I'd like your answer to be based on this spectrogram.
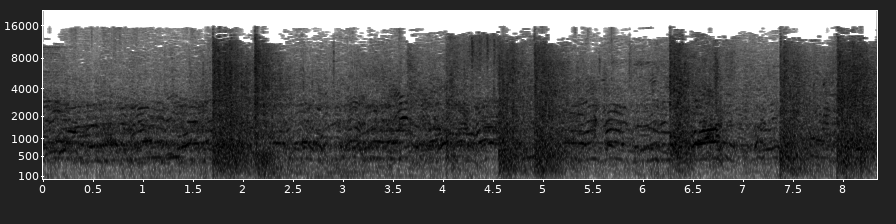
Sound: gunshots and chaos

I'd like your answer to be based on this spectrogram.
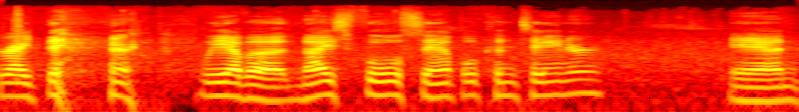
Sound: laughter

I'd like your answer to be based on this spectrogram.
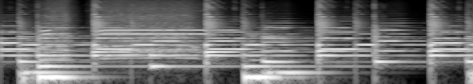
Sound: whistle tooting

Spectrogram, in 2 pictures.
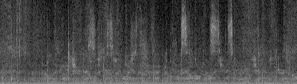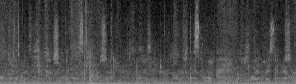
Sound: musicians whispering

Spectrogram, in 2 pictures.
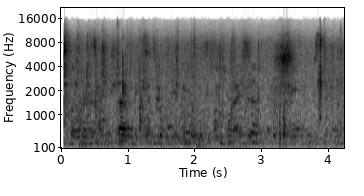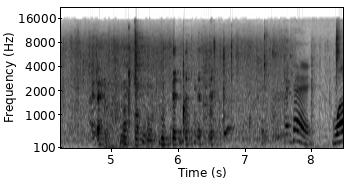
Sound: background chatter

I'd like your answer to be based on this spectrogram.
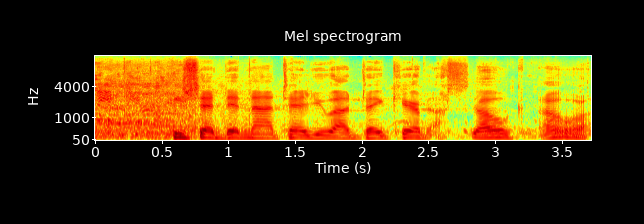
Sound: laughs

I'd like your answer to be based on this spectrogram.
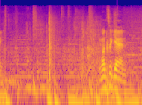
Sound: ball hitting board

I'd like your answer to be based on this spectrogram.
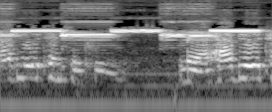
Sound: voice Message

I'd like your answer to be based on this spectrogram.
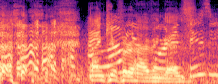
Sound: all laugh

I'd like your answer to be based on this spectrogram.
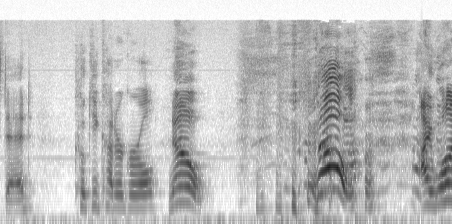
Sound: everyone laughs

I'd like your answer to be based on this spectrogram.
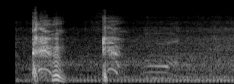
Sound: cough

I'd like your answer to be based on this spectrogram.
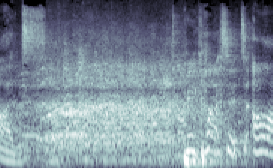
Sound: audience laughing

